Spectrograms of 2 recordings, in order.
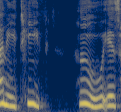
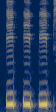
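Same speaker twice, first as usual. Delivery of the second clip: higher, bouncy truck beeps; Little Blue truck horn; 5 semitones higher, 3 dB louder than usual. Acted. Little Blue calling friends to Halloween, playful beeping. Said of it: "says Little Blue".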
